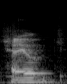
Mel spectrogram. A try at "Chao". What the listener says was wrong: Chow. Yeah, I think they're called Chows. Although I would totally understand why you would think that pronounced KO because of the fucking Chaos Emerald.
